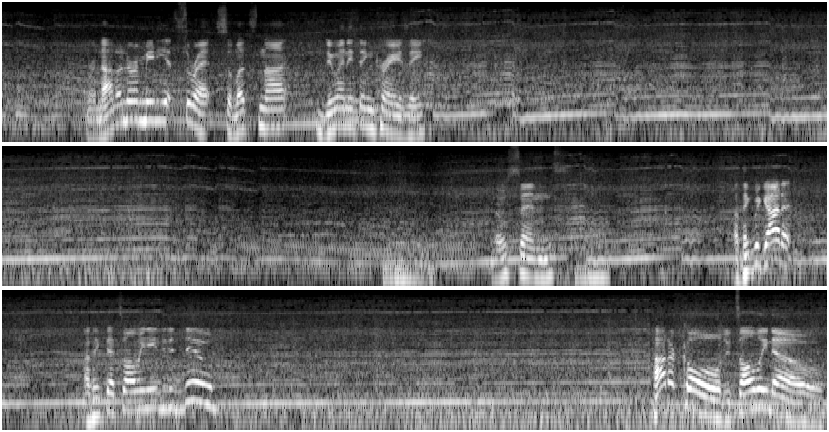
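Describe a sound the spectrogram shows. A racing car engine revs sharply up and down in quick bursts.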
